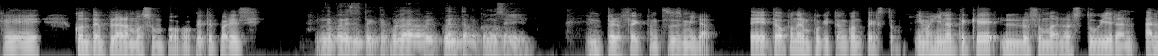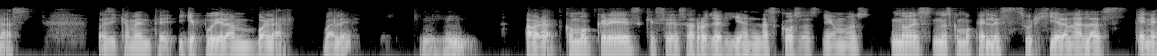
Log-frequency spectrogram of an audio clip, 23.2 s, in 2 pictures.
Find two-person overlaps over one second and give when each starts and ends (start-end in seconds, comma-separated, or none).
none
